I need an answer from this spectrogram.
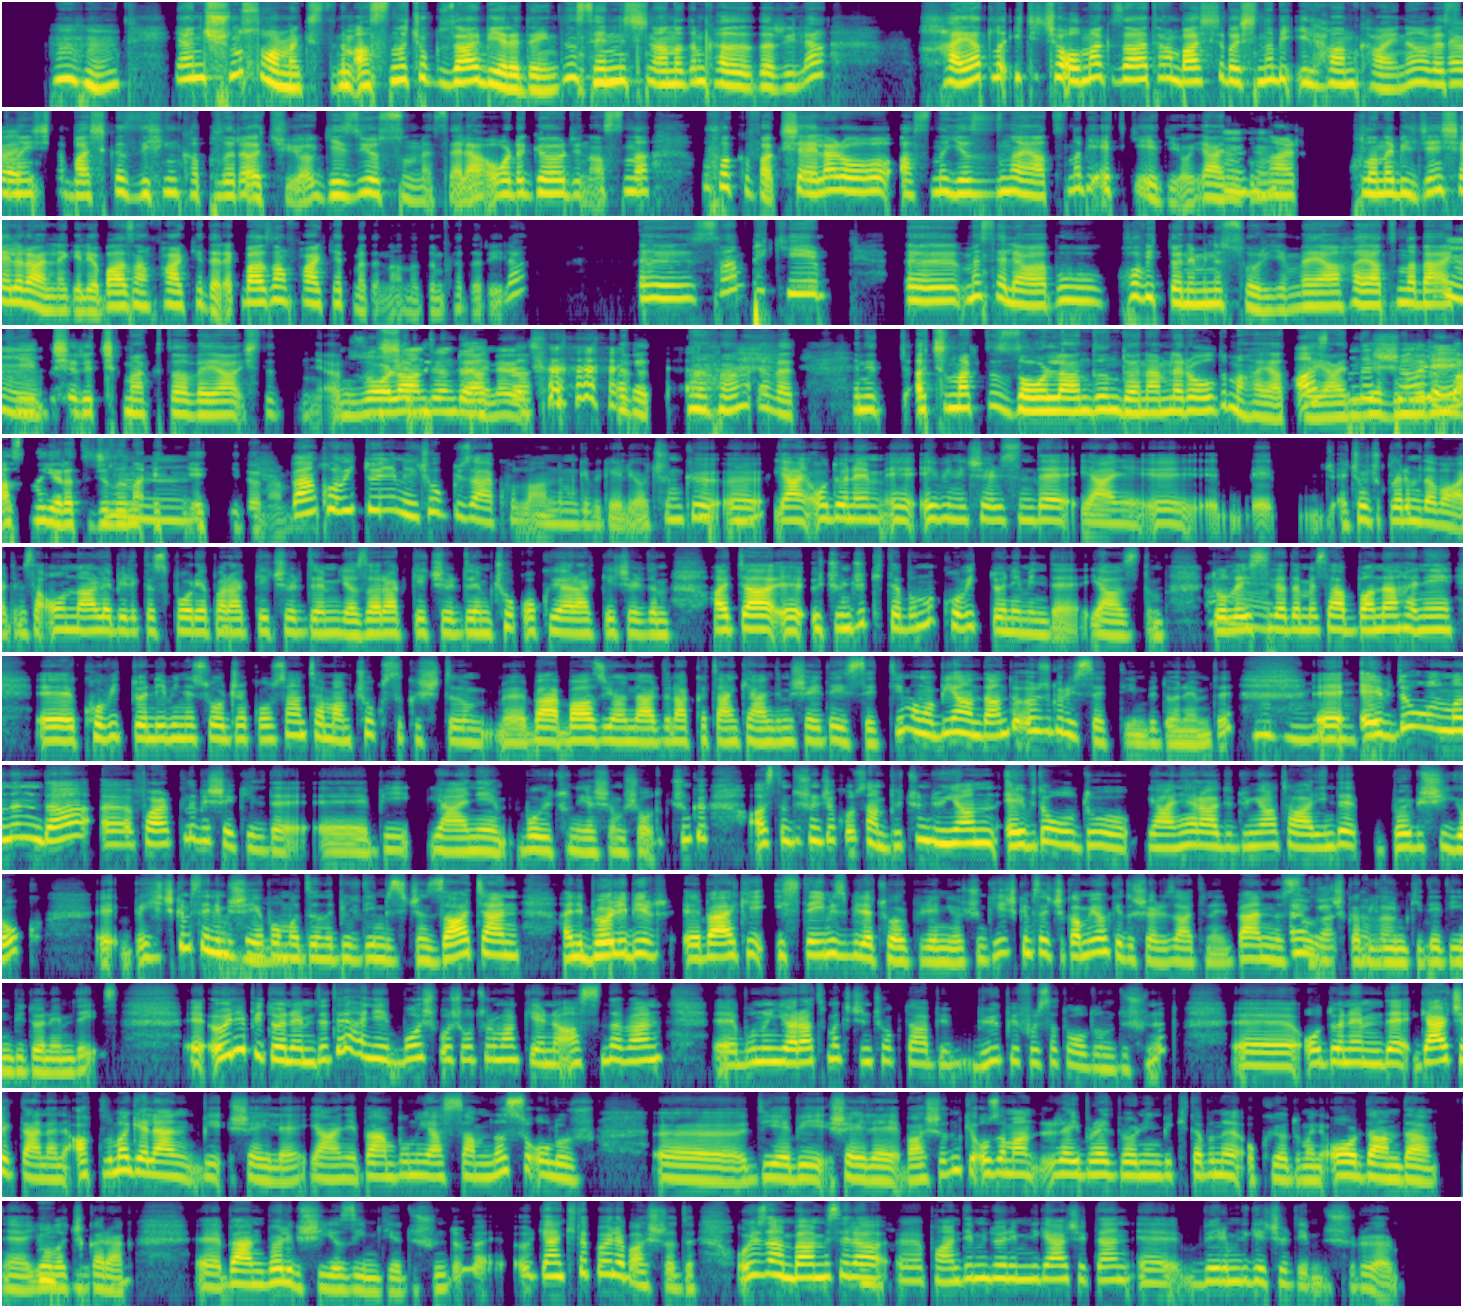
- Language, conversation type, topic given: Turkish, podcast, Günlük rutin yaratıcılığı nasıl etkiler?
- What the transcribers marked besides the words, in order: other background noise; tapping; laugh; other noise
